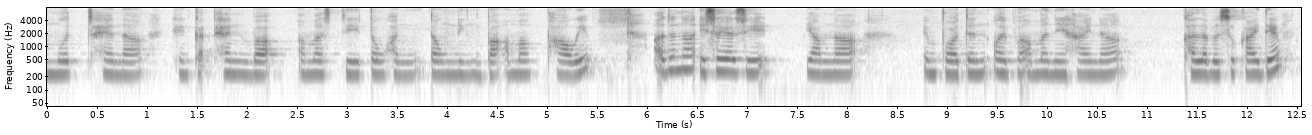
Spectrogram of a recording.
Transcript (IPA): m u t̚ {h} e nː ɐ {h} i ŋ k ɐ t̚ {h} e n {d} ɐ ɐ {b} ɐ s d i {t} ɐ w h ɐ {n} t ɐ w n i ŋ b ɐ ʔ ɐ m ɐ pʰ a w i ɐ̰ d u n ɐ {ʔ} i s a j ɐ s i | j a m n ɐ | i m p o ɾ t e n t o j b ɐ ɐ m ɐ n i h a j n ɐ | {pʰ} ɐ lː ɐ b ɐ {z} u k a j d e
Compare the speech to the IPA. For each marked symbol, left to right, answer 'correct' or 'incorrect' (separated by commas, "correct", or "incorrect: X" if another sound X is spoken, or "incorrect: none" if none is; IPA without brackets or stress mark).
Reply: correct, correct, correct, incorrect: b, incorrect: m, correct, correct, correct, incorrect: kʰ, incorrect: s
